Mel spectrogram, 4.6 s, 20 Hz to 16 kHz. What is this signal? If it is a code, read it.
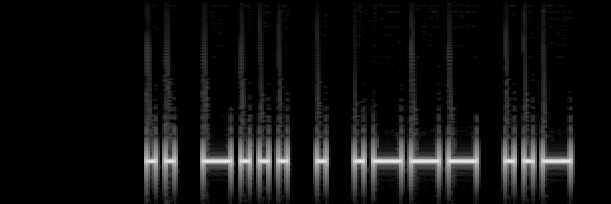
Morse code, heard as a keyed tone, about 17 wpm, 700 Hz. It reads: IBEJU
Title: Five Challenging Letter-Number Combinations 17wpm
